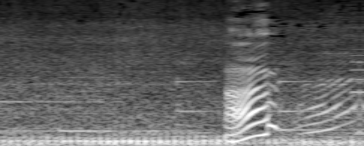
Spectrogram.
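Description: A small engine running steadily with a rapid low pulsing, then a brief voice rising and falling near the end.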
